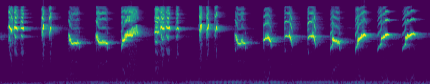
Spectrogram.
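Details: Nonstop Orange-headed thrush song with tight pauses, played to encourage caged birds to sing: rapid, evenly spaced high notes about four per second, each a sharp downward-slurred whistle, with low background hum.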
